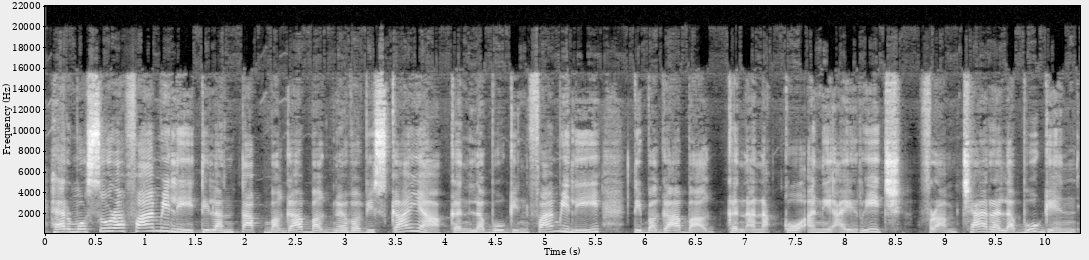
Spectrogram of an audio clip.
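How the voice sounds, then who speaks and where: A woman's voice: medium pitch, dry recording. A woman with a Filipino accent hosting a story program, reading scripted greetings and narration in an announcing style. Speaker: radio drama host reading greetings and letters.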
